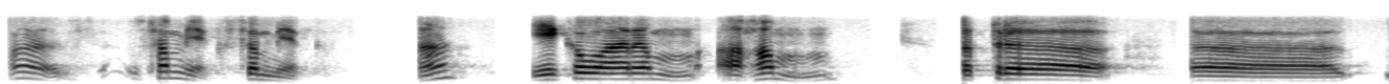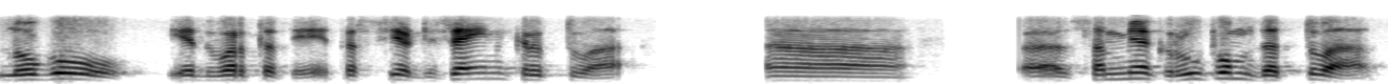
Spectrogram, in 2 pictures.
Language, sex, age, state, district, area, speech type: Sanskrit, male, 60+, Karnataka, Uttara Kannada, urban, conversation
